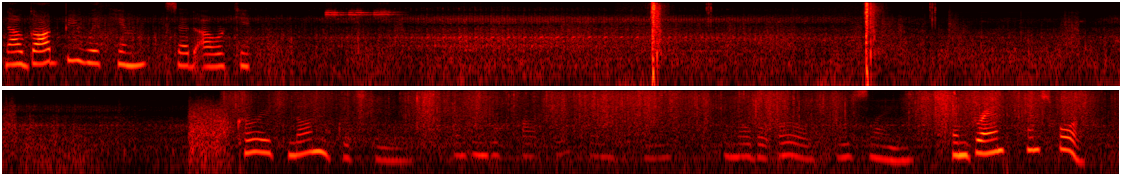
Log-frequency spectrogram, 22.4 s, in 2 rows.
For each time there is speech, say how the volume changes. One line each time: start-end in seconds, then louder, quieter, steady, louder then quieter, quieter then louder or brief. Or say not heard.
0.0-2.5 brief
13.5-22.3 quieter then louder.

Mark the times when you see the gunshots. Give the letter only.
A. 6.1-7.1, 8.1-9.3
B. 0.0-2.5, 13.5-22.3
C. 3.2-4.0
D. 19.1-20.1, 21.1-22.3
A.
